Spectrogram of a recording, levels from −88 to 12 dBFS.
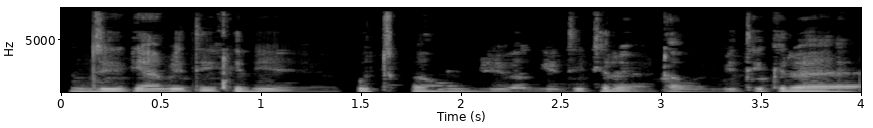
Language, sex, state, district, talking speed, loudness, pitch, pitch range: Rajasthani, male, Rajasthan, Churu, 240 wpm, -29 LUFS, 130 Hz, 130-135 Hz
